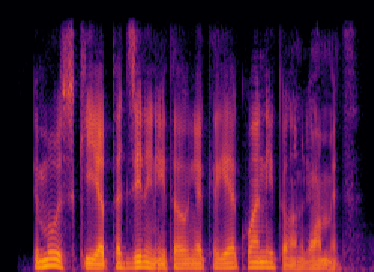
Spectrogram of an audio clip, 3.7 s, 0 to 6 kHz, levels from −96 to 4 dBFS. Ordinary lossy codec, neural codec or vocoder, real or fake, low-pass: none; codec, 24 kHz, 0.9 kbps, WavTokenizer, small release; fake; 5.4 kHz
